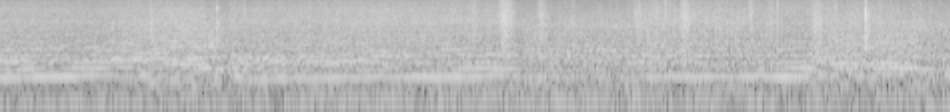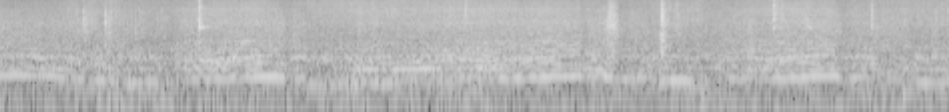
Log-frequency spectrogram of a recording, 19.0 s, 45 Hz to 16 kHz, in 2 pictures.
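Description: BMW E36's M54B30 3.0-litre straight-six engine being driven hard on a race track. Its note holds high for several seconds, then drops and climbs again several times as the car shifts and slows for corners.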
